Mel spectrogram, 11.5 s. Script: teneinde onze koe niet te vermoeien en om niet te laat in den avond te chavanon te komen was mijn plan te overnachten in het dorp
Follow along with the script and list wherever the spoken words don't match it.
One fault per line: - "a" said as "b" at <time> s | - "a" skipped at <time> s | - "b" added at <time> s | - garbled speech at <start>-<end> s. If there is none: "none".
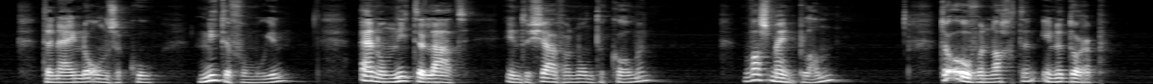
- "den avond" skipped at 5.2 s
